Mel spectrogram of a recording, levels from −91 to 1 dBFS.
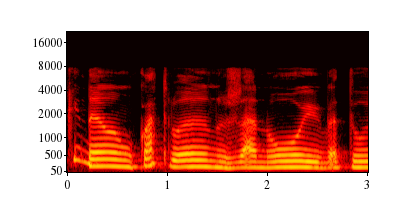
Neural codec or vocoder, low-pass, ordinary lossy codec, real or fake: none; none; none; real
